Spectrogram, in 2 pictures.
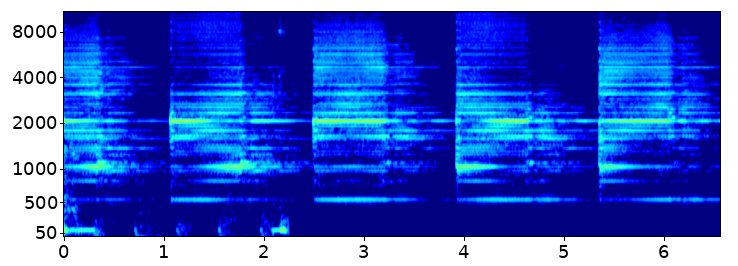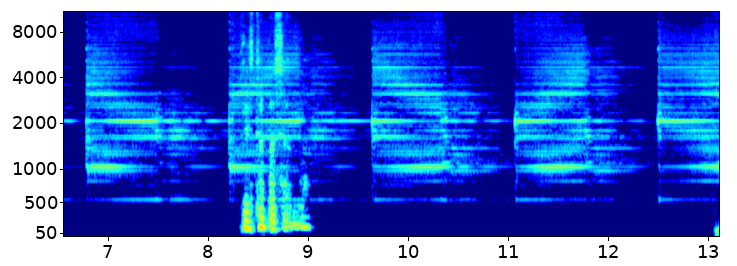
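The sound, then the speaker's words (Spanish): A spaceship alarm blares as a harsh electronic buzzing tone, repeating in many long, even pulses at about one per second and loud throughout, with a brief noisy burst partway through. “La alarma de la nave te saca de tu ensoñación.”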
